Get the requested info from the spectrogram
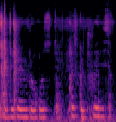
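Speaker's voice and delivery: ordinary talk, nothing marked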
